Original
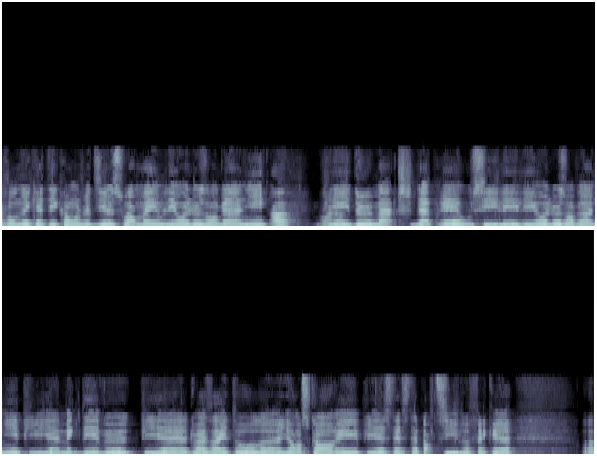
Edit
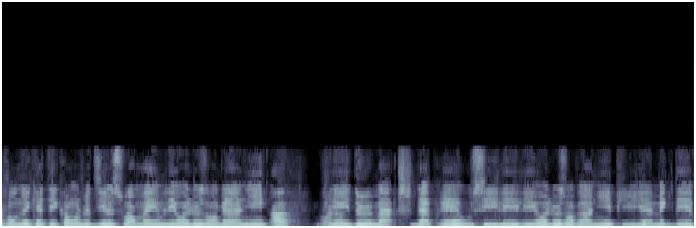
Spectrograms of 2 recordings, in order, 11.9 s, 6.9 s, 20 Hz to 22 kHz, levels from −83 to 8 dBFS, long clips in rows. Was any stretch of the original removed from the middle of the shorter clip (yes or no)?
no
